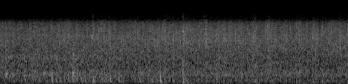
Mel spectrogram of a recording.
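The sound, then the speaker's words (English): Steady, heavy rain pours down around a large ornate gazebo in a dense continuous hiss, with scattered louder drops pattering on a surface; no voices. “Dale rides through the pouring rain up to a large ornate gazebo.”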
